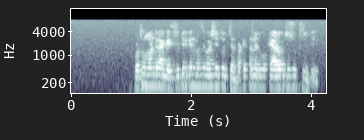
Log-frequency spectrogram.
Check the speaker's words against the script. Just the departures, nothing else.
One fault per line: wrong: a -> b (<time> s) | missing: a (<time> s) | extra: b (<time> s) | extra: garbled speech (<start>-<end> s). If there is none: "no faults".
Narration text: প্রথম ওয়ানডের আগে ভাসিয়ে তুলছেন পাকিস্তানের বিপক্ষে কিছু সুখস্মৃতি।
extra: স্মৃতির ক্যানভাসে (1.7 s)
extra: আরও (3.4 s)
